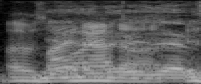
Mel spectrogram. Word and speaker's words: Minot: Minot? Mino? M-I-N-O-T? I've read it, but I haven't heard it said. – Minot. – Is it Minot? Okay. He's now a journalist at the Minot Daily.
